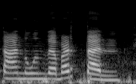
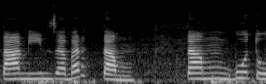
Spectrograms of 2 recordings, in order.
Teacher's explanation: کس کو بدل دینا ہے؟ نون کی آواز کو یا تنوین کی آواز کو میم میں بدل دینا ہے. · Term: اخلاف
